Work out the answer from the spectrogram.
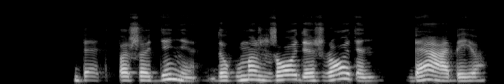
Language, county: Lithuanian, Šiauliai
